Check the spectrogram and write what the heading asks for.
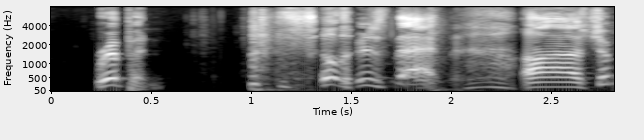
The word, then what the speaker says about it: Ripon: And also our great partners to be R P N in Ripon or as the locals say, Ripon.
